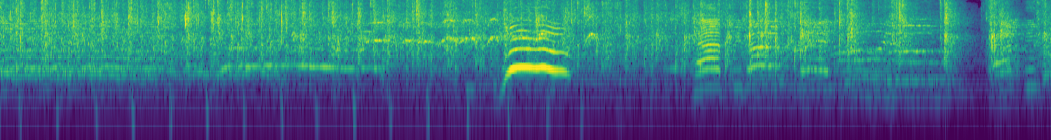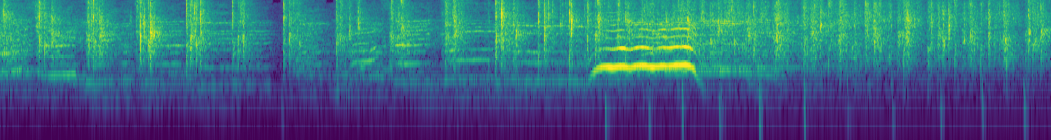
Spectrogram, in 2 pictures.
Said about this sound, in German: Und wir stehen jetzt nochmal auf. Applaus für dich,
